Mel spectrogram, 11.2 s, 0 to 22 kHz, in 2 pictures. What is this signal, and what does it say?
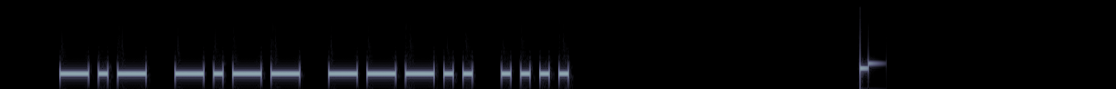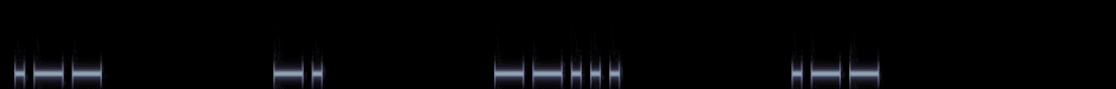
Morse code, heard as a keyed tone, about 25 wpm, spaced as for 13 wpm, 700 Hz. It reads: KY8H WN7W
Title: USA Call Signs - 4 Characters - 6x Character Spacing - 25wpm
